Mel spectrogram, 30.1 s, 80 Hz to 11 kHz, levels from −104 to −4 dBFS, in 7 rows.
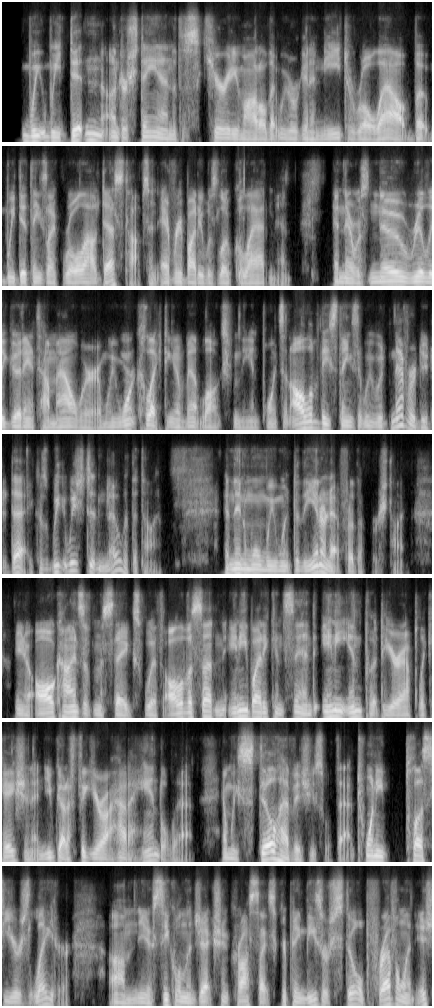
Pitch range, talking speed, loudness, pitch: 90-110 Hz, 255 wpm, -21 LUFS, 95 Hz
